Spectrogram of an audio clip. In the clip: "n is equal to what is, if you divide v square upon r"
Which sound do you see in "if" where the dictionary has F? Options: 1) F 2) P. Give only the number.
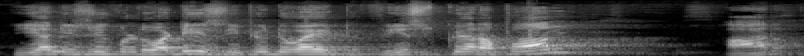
2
